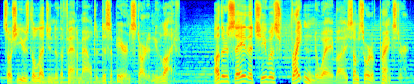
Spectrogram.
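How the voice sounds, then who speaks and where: A man's voice: on the low side, a little mellow. A man narrating an audio drama in a suspenseful storytelling manner with dramatic emphasis. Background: music soundtrack.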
